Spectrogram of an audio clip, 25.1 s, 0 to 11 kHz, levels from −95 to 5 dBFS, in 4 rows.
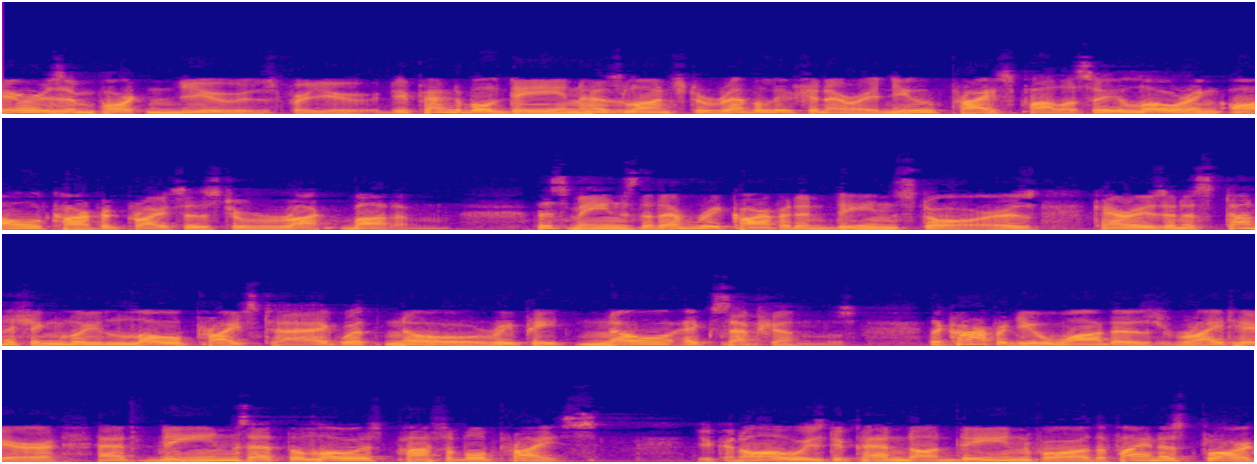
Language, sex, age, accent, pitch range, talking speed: English, male, 60-79, American, 120-180 Hz, 155 wpm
